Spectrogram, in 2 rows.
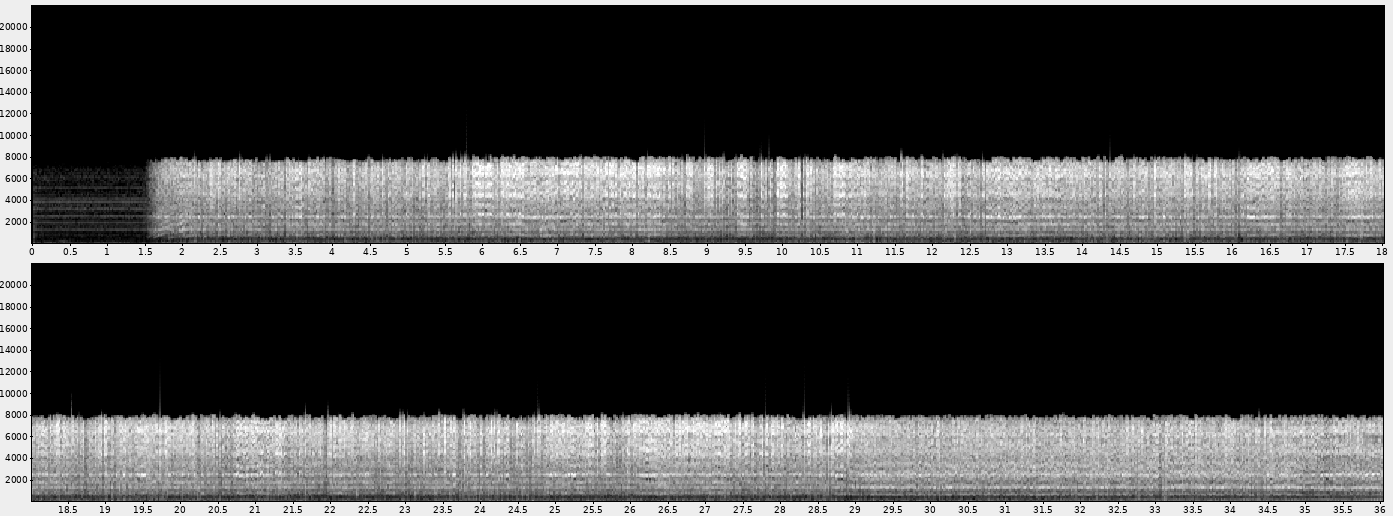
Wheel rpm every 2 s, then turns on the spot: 60, 220, 230, 230, 230, 230, 230, 230, 230, 230, 230, 230, 230, 230, 190, 160, 160, 160.
none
